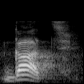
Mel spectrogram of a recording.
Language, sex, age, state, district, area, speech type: Bengali, female, 45-60, West Bengal, Paschim Bardhaman, urban, read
